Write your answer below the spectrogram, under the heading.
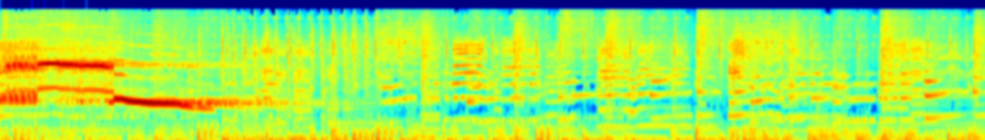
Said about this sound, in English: Suddenly, a woman screamed!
